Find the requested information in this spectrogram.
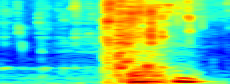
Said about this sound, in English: Let's get ready for some sour puss soda. Yum. It says it'll puck you up. I'll pour a little bit, but you still have to go first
